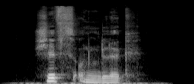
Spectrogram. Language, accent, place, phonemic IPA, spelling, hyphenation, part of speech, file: German, Germany, Berlin, /ˈʃɪfsˌʔʊnɡlʏk/, Schiffsunglück, Schiffs‧un‧glück, noun, De-Schiffsunglück.ogg
- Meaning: shipwreck, shipping accident, ship collision, boating accident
